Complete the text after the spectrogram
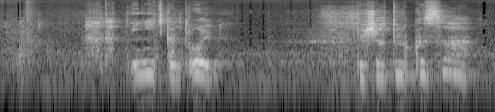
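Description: Another young boy answers in a low voice.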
